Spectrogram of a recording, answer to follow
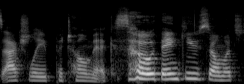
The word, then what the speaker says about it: Potomac: I always say Potomac, but it's actually Potomac.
